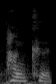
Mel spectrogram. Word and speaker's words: VANK: a bit on punks i love the way you pronounced it as pancu the korean way punk's upcoming agenda amid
